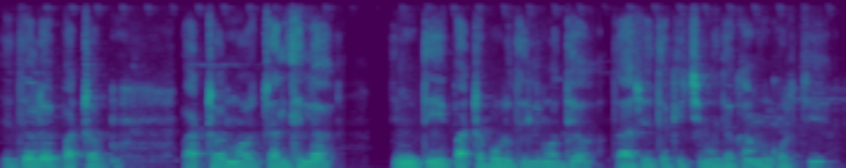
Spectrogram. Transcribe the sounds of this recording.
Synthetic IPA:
d͡ʒet̪ɔɽepaʈʰɔpaʈʰɔmɔɾt͡ʃalit̪ʰila | kimt̪ipaʈʰɔpɔɽut̪ʰilimɔd̪ʱjɔt̪asɔt̪ɔkit͡ʃʰimɔd̪ʱjɔkamɔkɔɾt͡ʃʰi

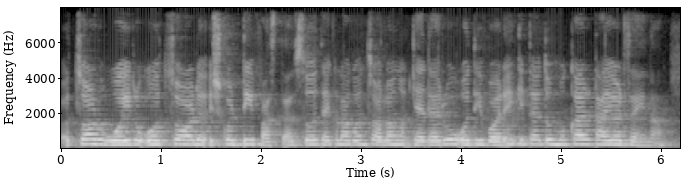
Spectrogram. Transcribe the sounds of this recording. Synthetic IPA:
t͡sɔɽʋojɾot͡sɔɽiʃkɔɖipast̪asɔt̪ɛklaɡɔnt͡sɔlɔkɛd̪aɾuod̪ʱibɔɾɛ̃kit̪at̪umukaɾʈajəɾd͡zajna

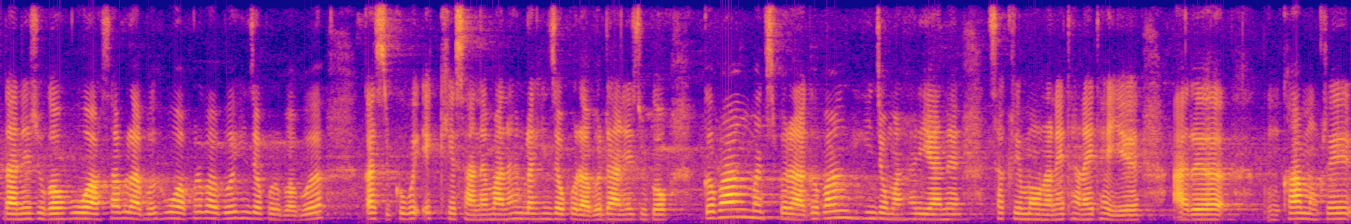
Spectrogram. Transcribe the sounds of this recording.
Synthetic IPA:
danizuɡawɦuwasablabɯɦuwapʰɯɾbabɯɦinzawkʰɯɾbabɯ | ɡ̥asikʰɯbɯʔekʰːesanɯmanɯhablaɦinzawkʰɯɾabɯdanizuɡaw | ɡ̥ɯbaŋmansi̥pɯɾaɡɯbaŋɦinzawmanɦaɾijanɯ | sakʰɾimawnanajtʰanajtʰajɯa̰ɾɯ | ŋkʰamɯŋkʰɾej

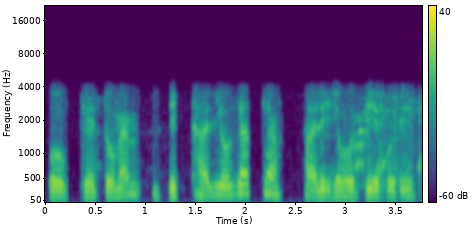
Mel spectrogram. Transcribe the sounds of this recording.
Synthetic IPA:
oːket̪omɛ̃ːmɖɪk̚ʈ̪ʰaːliɦoːɡjaːp̚kiãːʈ̪ʰaːlid͡ʒoːɦoːt̪iɦɛpuːɾi

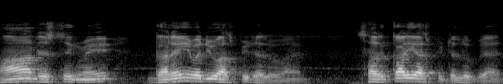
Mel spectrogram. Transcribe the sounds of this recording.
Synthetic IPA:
ɦãːɖɪsʈɾɪkʈmẽ | ɡʱɐɾĩʋɐɗijũɦaːspiʈəlɦuaːɦɪnɪ̆ | sɐɾkaːɾiɦaːspiʈəlubiaːɦɪnɪ̆

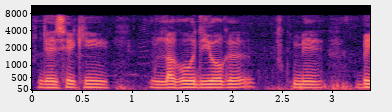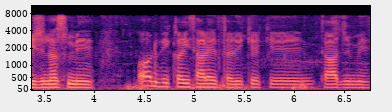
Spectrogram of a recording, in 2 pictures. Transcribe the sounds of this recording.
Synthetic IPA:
d͡ʒɛːseki | ləɡʱoːd̪joːɡmẽbɪd͡ʒnəsmẽ | ɔːɾbʱikɐisaːɾet̪ɐɾiːkekekaːɾd͡ʒmẽ

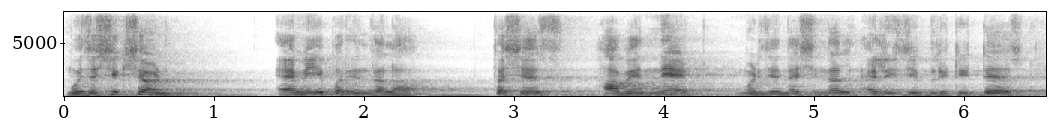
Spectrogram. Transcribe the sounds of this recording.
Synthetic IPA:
m̤əd͡ʑeɕikʂəɳ | emipəɾjənt̪d͡zʱalat̪əɕet͡shãʋẽneʈm̤əɳd͡zenɛɕnəlelid͡ʑibiliʈiʈesʈ

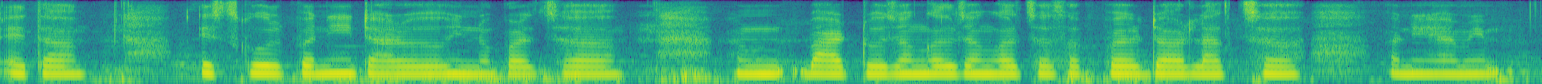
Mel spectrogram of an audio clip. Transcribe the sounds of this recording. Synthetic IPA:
et̪aiskulpʌniʈʰaɾoɦinupʌɾt͡sʰʌ | baʈod͡zʌŋɡʌld͡zʌŋɡʌlt͡sʰʌsʌbːʌjɖʌɾlaɡt͡sʰʌʌniɦami

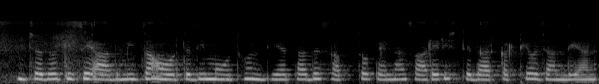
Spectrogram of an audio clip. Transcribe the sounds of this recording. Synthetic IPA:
d͡ʒəd̪õːkɪseːʔaːd̪miːd͡ʒãːɔːɾt̪d̪iːmoːt̪ɦʊnd̪iːɦɛːt̪əd̪səb̚t̪õːpɛːlãːsaːɾeːɾɪʃt̪eːd̪aːɾkəʈʰːeːɦoːd͡ʒãːnd̪eːɦən

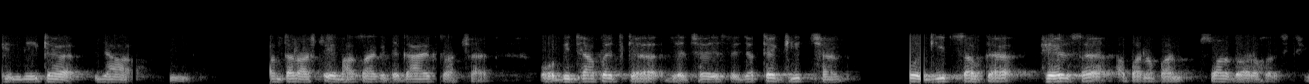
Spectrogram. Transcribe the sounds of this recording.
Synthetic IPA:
ɦind̪ikeja | ənt̪əɾːasʈɾijəbʱasaked͡ʒeɡajəksə̰b̚t͡ʃʰɛ̰t̪ | obid̪japit̪ked͡ʒet͡ʃʰɛsed͡ʒət̪ːekɡit̪̚t͡ʃʰən | oɡit̪səbʱkepʰeɾseəpə̰nəpə̰nswəɽd̪ɔ̰ɾəɦə̰lt͡ʃʰt̪ʰiu

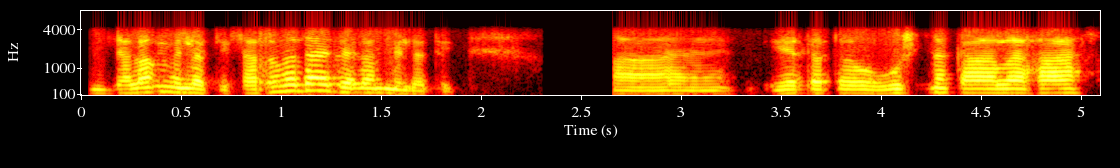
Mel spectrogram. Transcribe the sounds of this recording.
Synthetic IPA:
d͡ʒɐlɐmːilɐt̪isɐɾʋɐd̪aːd͡ʒɐlɐmːilɐt̪i | eːt̪ɐt̪uuʂɳɐkaːlɐɦɐ

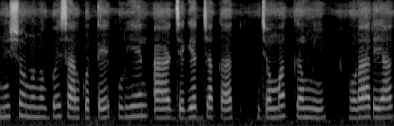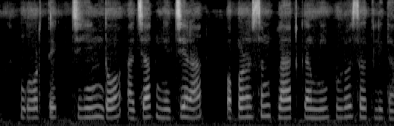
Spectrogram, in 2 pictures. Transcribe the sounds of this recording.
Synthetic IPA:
nisɔunɔnɔbːɔjsalkɔt̪ekuɽienaɾd͡ʒɛɡeɾ̚d͡ʒakat̪̚ | d͡ʒɔmakːəmi | hɔɽaɾɛjak̚ | ɡɔɾt̪ek̚t͡ʃind̪ɔad͡ʒaknid͡ʒeɾa | ɔpɔɾasɔnpʰlaʈkəmipuɾɔsət̪lit̪a

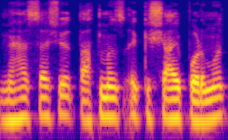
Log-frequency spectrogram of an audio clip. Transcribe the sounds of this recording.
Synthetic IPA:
mɐɦasaɕət̪at̪ʰmɐt͡sə̰kiɕajpəɽmut̪

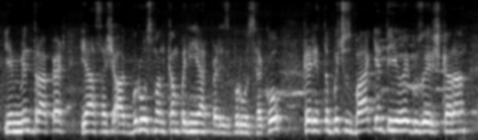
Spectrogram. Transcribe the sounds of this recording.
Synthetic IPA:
jemint̪ɾaːpʲɛʈʰ | jaːsɐʃaːk̚bɨɾuːsmɐnkɐmpɐnijaːɾ̚pʲɐʈizbɨɾuːshekoː | kɐɾit̪ɨbɨt͡ʃʰusbaːkent̪ijiɦojɡuzoːɾiʃkɐɾaːn

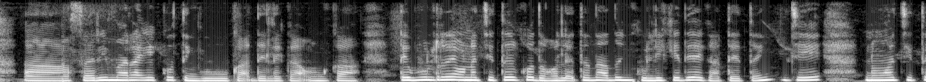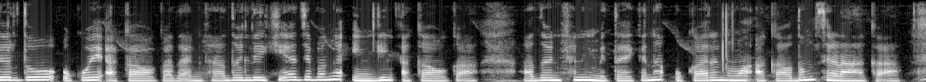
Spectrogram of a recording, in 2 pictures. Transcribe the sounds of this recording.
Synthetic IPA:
səɾimaɾaʔɡɛkɔt̪iŋɡuka̰ʔd̪ɛlɛkaʔunkat̪ɛbulɾɛɔnat͡ʃit̪əɾkɔd̪ɔɦɔlɛʔt̪ad̪aʔd̪ɔɲkulikɛd̪ɛaɡat̪ɛt̪ɔɲd͡ʒɛnɔwat͡ʃit̪əɾd̪ɔːkɔɛʔakawakad̪aʔɛnkʰanad̪ɔlɛkɛʔad͡ʒɛbaŋaʔiɲɡiɲakawaka̰ʔaːd̪ɔɛɲkʰaniɲmɛt̪ajkanaɔkaɾɛnɔwaʔakawd̪ɔmsɛɽ̃aaka̰ʔa

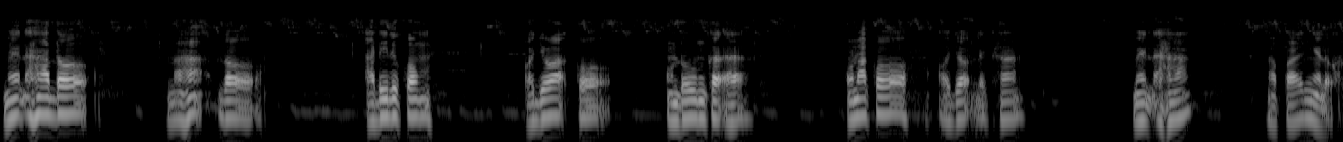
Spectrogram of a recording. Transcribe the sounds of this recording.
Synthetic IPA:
mɛt̪̚ɦãd̪ɔ | naɦaʔd̪ɔ | aɖiɾukɔm | ɔd͡ʒɔwa̰ʔkɔ̰ | ɔɳɖɔuŋka̰ʔa | ɔnakɔɔd͡ʒɔʔ̪lɛ̰kʰan | mɛt̪̚aɦã | napaɽɲɛlɔ̰ʔa

